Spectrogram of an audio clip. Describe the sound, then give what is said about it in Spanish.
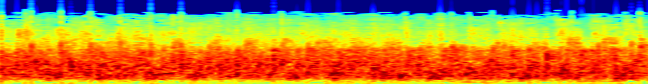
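Sustained audience applause for a special guest, a dense, steady wash of many hands clapping at an even loudness for the full length, with no voices rising above it. “Pero ahorita es el momento donde les pedimos que le demos un fuerte aplauso a nuestro invitado especial”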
